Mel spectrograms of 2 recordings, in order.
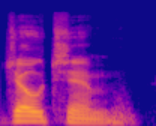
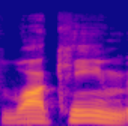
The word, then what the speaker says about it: Joaquim: and Joaquim good people everybody calls him Joe Jim but but that is actually pronounced Joaquim if you're not a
